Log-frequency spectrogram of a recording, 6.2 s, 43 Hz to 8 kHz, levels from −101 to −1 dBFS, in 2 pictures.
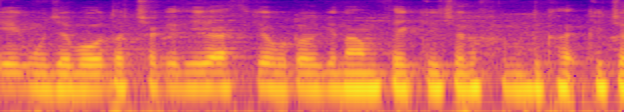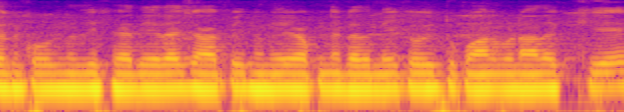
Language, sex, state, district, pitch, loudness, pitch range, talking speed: Hindi, male, Haryana, Charkhi Dadri, 130 Hz, -14 LUFS, 130-135 Hz, 210 wpm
